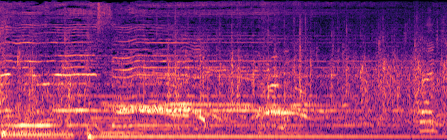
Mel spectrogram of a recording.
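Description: A big outdoor crowd at an Honor Flight welcome event claps and cheers, a broad wash of applause that rises and fades under a loud amplified voice and a trailing patriotic song.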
